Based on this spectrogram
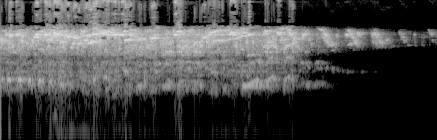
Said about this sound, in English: The birds. What? We are being followed.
